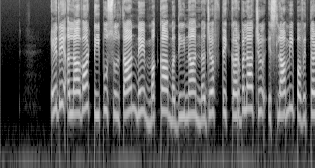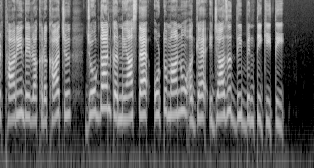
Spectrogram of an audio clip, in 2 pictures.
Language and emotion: Dogri, neutral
